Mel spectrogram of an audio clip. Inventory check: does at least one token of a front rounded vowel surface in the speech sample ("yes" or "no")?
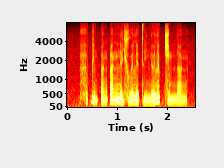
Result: no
